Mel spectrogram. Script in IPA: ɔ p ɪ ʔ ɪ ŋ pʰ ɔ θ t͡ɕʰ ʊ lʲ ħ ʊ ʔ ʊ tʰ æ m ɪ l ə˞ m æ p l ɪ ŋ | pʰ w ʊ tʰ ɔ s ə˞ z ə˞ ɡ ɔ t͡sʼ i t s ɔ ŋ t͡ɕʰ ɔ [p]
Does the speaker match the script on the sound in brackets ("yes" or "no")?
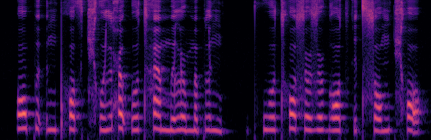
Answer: no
